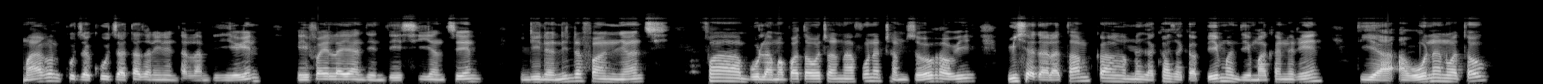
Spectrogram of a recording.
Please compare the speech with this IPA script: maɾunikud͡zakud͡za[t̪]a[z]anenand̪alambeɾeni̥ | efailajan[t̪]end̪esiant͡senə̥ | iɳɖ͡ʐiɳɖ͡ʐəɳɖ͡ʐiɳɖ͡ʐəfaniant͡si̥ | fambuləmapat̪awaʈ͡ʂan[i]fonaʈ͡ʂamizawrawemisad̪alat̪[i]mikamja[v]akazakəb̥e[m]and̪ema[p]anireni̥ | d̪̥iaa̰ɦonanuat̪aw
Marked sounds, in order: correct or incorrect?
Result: correct, correct, incorrect, incorrect, incorrect, incorrect, correct, incorrect

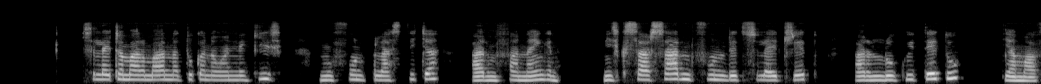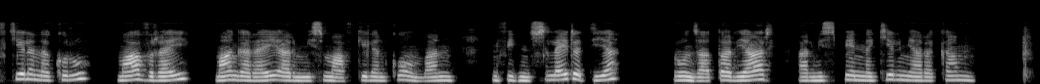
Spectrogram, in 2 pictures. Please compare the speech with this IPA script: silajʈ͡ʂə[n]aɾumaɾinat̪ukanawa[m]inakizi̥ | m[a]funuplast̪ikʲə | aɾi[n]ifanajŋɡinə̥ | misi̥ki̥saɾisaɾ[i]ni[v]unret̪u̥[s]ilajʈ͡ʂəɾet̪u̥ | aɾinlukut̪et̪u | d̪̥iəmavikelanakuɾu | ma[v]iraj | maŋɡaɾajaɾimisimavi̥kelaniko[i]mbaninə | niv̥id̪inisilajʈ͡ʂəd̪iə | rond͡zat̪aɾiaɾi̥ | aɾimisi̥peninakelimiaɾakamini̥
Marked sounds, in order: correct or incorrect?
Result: incorrect, incorrect, incorrect, incorrect, correct, incorrect, correct, correct, incorrect

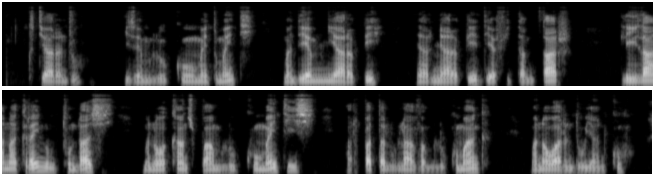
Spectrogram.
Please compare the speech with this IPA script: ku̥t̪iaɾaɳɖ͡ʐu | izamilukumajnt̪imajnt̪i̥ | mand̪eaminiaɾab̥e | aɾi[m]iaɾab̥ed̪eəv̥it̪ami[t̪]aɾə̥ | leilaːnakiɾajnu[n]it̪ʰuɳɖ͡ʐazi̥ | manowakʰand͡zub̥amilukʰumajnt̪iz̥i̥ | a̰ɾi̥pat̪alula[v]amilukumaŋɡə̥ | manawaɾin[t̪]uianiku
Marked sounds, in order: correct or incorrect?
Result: incorrect, correct, incorrect, correct, incorrect

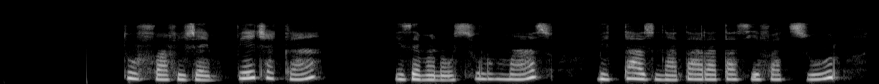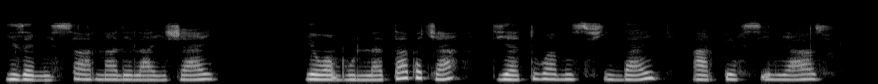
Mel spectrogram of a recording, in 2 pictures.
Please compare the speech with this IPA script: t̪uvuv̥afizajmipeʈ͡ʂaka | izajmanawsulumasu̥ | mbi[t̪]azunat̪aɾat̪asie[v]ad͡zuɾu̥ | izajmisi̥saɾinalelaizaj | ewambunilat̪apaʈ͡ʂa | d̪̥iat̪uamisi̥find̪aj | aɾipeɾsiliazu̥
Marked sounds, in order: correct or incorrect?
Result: correct, incorrect

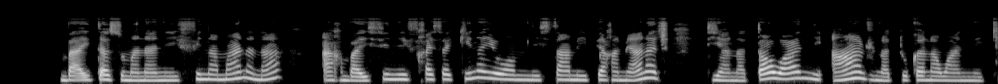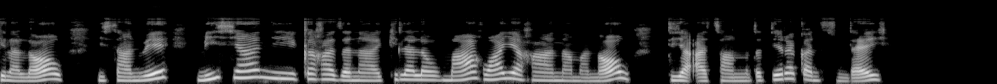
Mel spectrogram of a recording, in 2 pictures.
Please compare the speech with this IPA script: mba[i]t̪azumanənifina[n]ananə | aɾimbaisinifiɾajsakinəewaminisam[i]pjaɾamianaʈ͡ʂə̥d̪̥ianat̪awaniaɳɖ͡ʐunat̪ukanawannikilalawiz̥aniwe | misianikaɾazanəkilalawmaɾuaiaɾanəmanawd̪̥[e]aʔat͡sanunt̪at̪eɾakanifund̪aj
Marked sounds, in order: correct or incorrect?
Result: correct, incorrect, correct, incorrect

